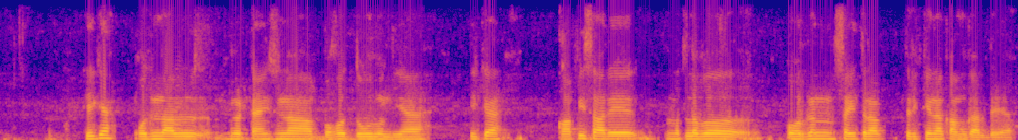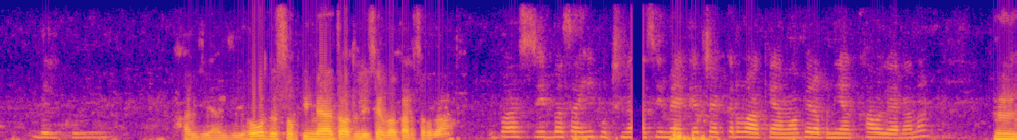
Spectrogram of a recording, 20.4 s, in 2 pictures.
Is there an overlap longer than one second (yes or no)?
no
